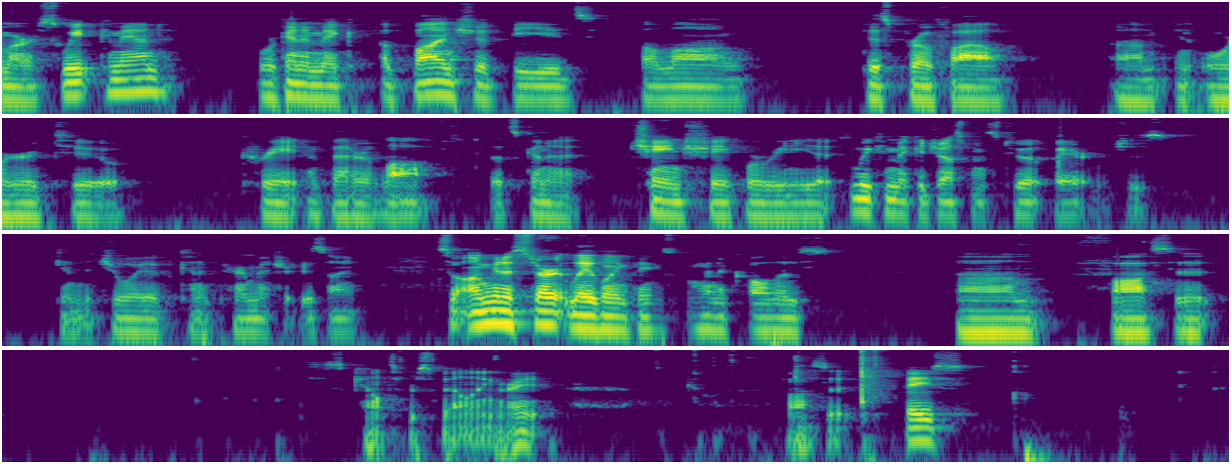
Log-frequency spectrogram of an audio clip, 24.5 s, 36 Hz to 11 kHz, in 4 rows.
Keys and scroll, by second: 16.9-22.8 typing.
